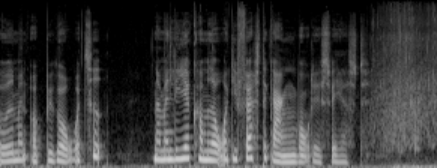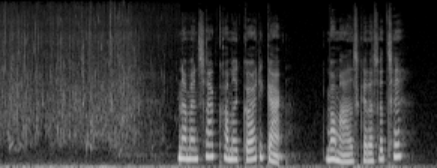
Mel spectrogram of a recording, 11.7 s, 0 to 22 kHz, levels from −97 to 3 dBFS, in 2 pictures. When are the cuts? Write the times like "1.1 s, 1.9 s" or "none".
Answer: none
